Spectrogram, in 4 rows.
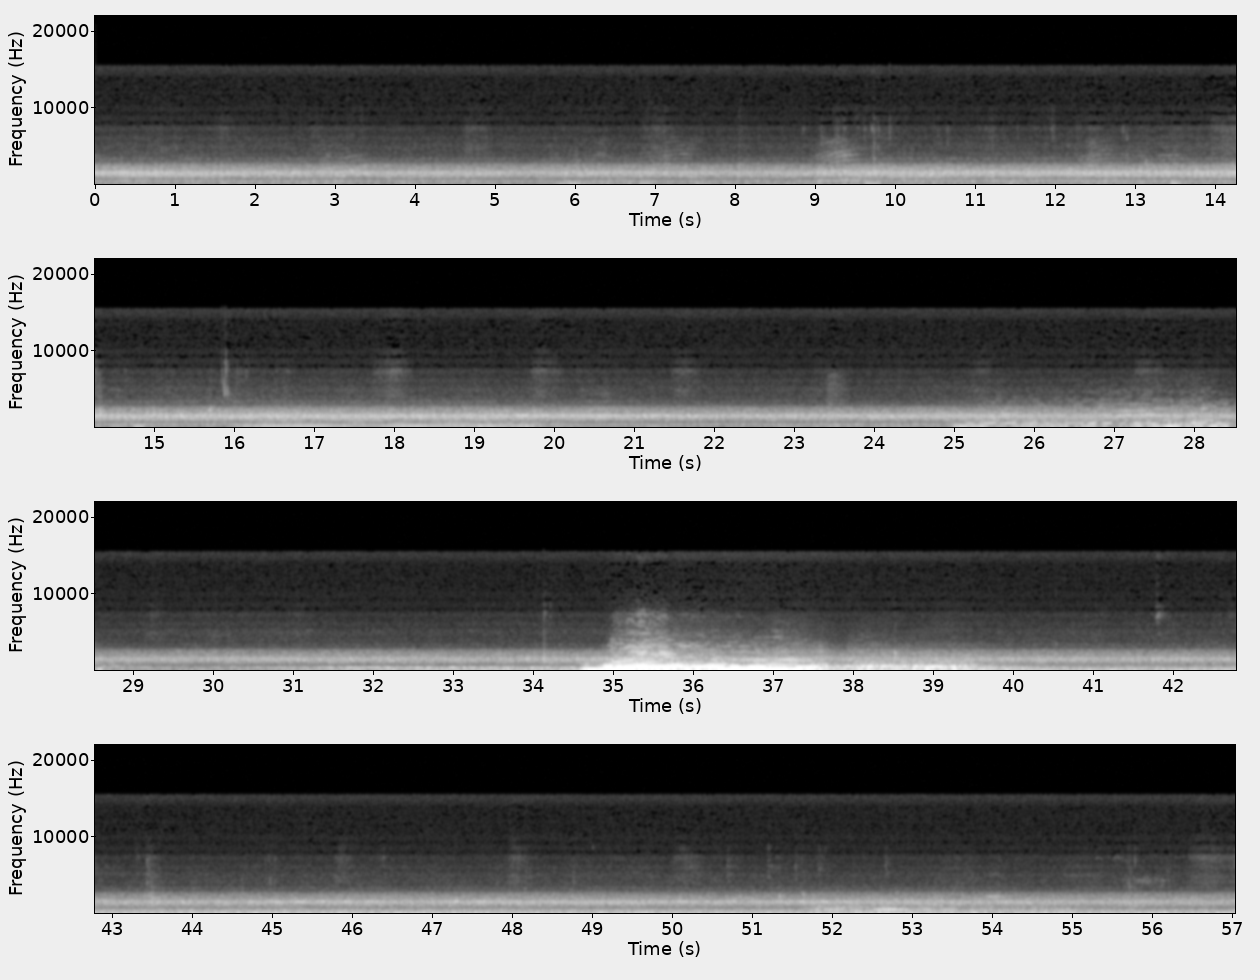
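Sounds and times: recording hiss: 0.0 - 57.0.

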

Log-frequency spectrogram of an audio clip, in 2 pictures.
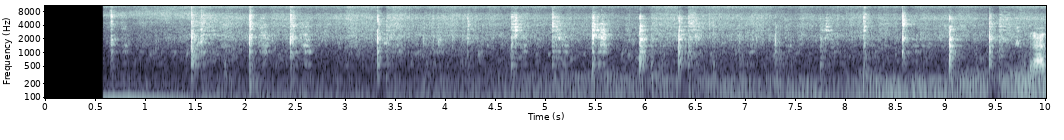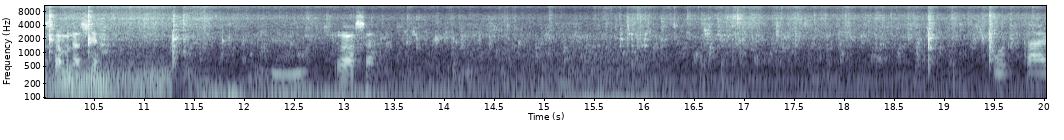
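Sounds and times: metal spatula scraping a wok: 0.6 - 12.2, 15.6 - 19.5
frying sizzle: 0.6 - 20.0.

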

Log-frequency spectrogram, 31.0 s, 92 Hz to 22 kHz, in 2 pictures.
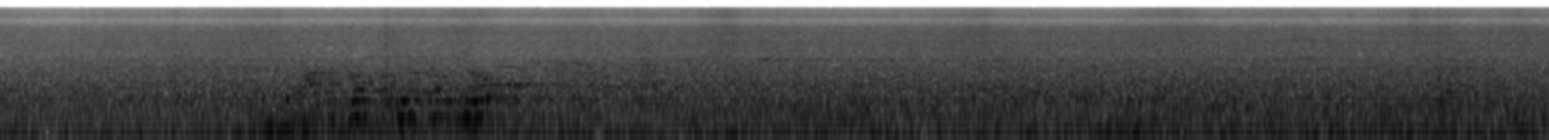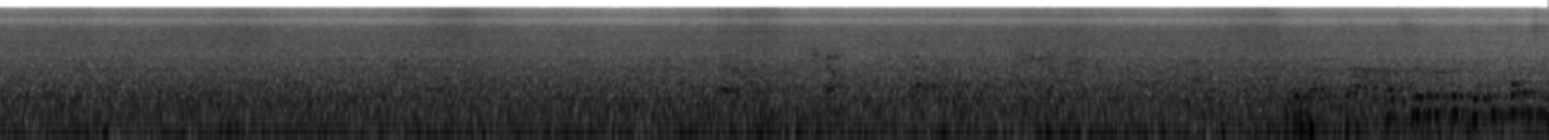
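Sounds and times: rush of pumped water: 0.0 - 30.9.

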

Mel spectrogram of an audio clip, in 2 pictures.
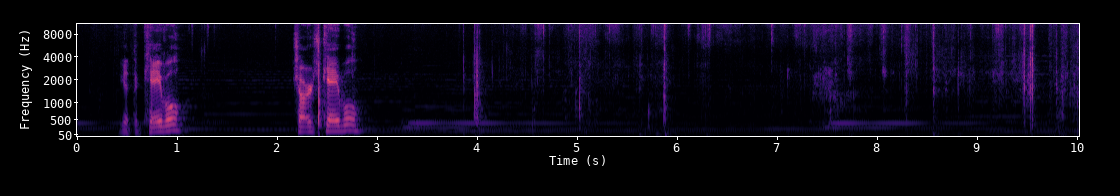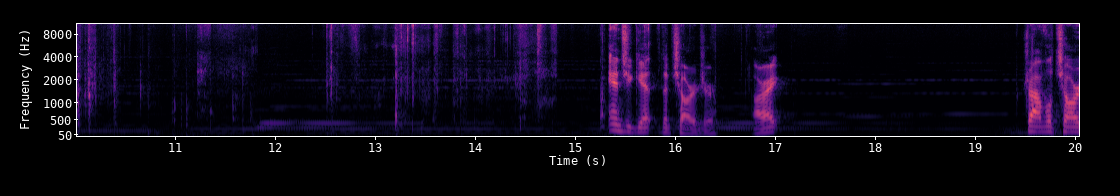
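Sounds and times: soft background music: 0.0 - 20.0
hands handling cardboard box: 3.9 - 11.8, 12.5 - 15.4.

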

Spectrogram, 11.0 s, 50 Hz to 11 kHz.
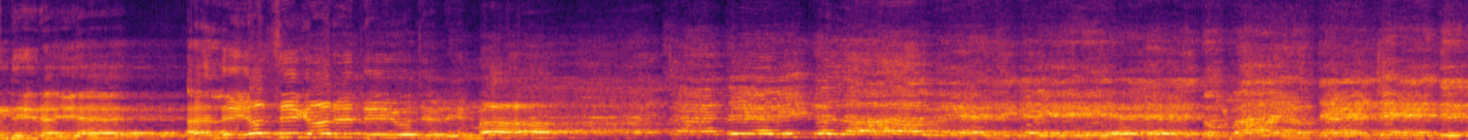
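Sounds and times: men chanting into microphones: 0.0 - 11.0.

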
